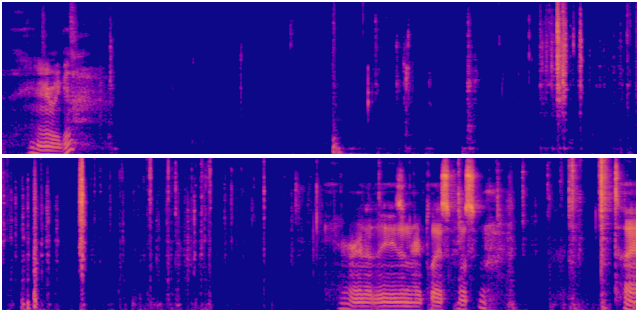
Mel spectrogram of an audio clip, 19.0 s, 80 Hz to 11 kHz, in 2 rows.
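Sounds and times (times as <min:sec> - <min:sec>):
computer parts clicking and knocking: 0:08.0 - 0:14.2, 0:16.0 - 0:18.9.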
